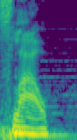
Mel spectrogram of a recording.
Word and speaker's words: Slough: Slough. It's spelled like American, we would say it's Slough, but it's Slough over there.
